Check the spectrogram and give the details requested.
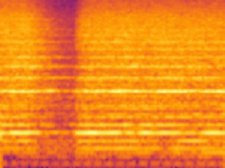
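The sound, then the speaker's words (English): A loud, sustained train whistle sounds as a rich chord of tones, dipping briefly before blaring again steadily until the end. No one speaks. “All aboard the train to Mount Shasta, California”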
